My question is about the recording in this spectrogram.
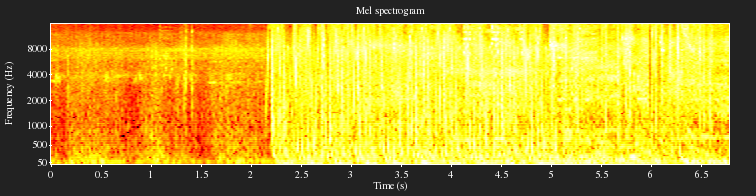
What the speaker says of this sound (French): C'est quoi ce sniper de fou là?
